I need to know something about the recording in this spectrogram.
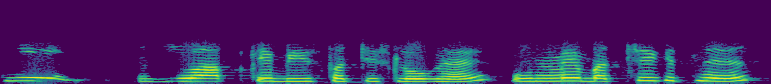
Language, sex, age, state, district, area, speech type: Hindi, female, 18-30, Madhya Pradesh, Betul, rural, conversation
